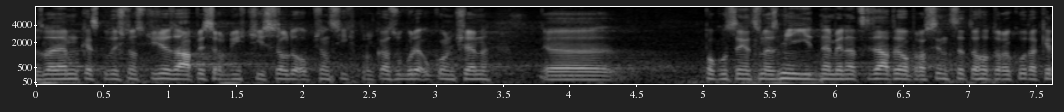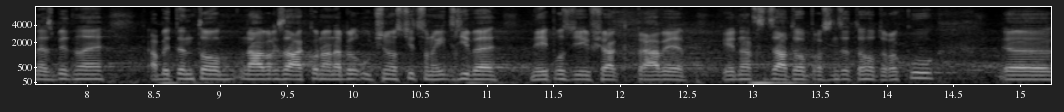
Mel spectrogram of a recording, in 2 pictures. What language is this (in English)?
Czech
